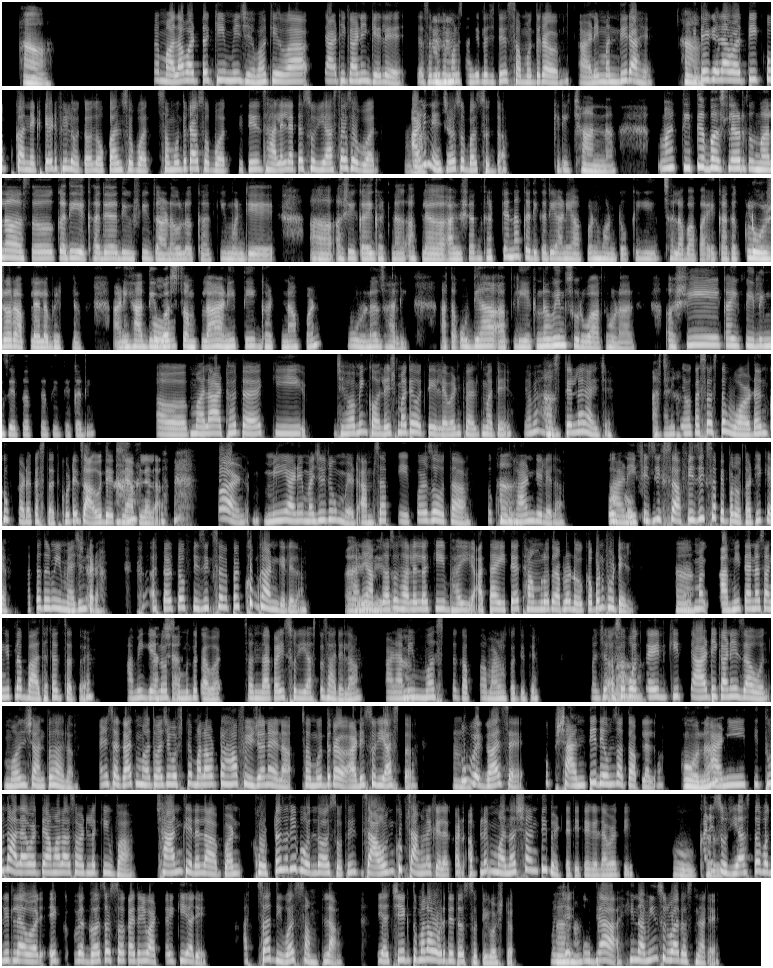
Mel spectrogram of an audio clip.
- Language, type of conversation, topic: Marathi, podcast, सूर्यास्त बघताना तुम्हाला कोणत्या भावना येतात?
- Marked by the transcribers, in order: other background noise; in English: "कनेक्टेड फील"; in English: "नेचरसोबत"; in English: "क्लोजर"; in English: "फीलिंग्स"; in English: "इलेवन्थ ट्वेल्थ"; in English: "हॉस्टेलला"; laughing while speaking: "कुठे जाऊ देत नाही आपल्याला"; chuckle; in English: "रूममेट"; in English: "इमॅजिन"; sad: "अरे देवा!"; in English: "फ्युजन"; joyful: "समुद्र आणि सूर्यास्त, खूप वेगळाच आहे"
